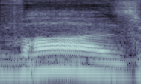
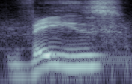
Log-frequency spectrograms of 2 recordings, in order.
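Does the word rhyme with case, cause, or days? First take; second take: cause; days. First: The vowel is 'ah' with a buzzing z. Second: The vowel is 'ay' with a buzzing z. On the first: "rhymes with cause" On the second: "rhymes with days"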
